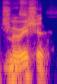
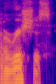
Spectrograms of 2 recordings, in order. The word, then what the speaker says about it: Mauritius: I would love to grab Tammy and come down to, how do you say it? Mauritius. Yeah. Mauritius. It's delicious. That's what I need to remember. It is. It's like delicious. Mauritius is delicious.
